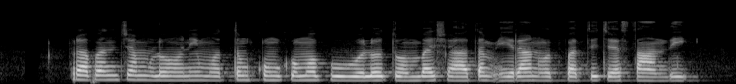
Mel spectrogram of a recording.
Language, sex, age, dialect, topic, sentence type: Telugu, female, 25-30, Southern, agriculture, statement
